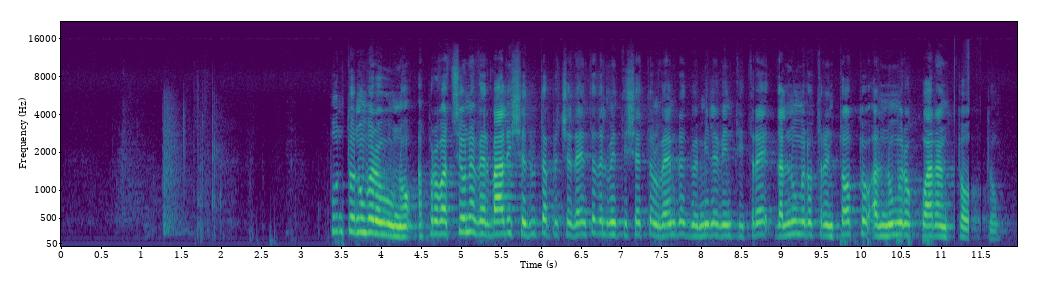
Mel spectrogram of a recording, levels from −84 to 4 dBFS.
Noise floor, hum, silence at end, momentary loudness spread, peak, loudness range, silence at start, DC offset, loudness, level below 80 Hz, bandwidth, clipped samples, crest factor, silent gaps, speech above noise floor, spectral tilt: -61 dBFS; none; 0.2 s; 10 LU; -2 dBFS; 4 LU; 1.3 s; under 0.1%; -20 LUFS; -60 dBFS; 13 kHz; under 0.1%; 20 dB; none; 42 dB; -4.5 dB/octave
